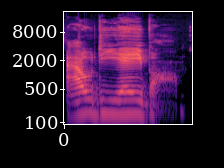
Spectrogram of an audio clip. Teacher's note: pay attention to that long e that's worked its way into the fourth conjugation imperfect ending · There's a long E that has slipped in there, so it's audiebam.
